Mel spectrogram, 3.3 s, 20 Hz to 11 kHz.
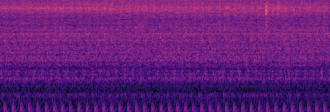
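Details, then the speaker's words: Honda Scoopy after repair of a cracked piston, blamed on a non-standard Vario carb 110 piston raising compression. Tested about 10 km: even low putt-putt idle, stable cold and hot, no knocks, no oil seepage. Normal idle. "mesin suara tetap stabil tidak ada perubahan suara dalam arti dingin halus panas kasar ini tetap stabil suaranya tetap stabil tidak ada"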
